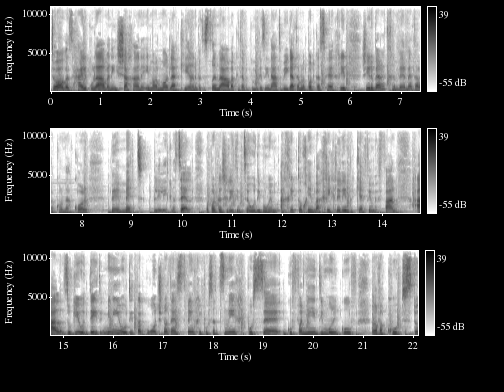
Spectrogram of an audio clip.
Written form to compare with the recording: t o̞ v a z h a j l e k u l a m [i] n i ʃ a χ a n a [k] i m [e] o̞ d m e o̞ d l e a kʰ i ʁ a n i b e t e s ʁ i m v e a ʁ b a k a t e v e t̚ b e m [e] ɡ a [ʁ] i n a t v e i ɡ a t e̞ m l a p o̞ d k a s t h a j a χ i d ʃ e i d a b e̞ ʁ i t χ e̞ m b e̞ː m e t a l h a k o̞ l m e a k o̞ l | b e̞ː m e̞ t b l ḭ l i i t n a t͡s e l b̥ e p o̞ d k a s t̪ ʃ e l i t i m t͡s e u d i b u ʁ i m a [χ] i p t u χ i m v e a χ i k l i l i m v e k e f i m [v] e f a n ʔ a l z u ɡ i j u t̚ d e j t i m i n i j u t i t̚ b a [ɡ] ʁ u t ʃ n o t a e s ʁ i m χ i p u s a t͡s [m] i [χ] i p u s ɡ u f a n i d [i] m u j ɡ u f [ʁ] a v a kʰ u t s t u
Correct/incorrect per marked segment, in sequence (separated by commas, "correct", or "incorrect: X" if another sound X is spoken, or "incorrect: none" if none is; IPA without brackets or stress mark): incorrect: a, incorrect: ʔ, correct, incorrect: a, incorrect: z, correct, correct, correct, correct, correct, correct, correct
